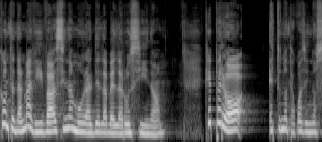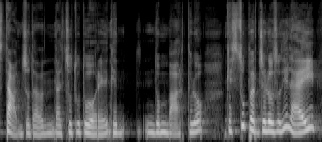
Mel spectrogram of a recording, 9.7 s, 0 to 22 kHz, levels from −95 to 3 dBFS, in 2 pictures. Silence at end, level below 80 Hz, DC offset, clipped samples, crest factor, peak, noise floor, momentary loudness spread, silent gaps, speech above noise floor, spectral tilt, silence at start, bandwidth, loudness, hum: 0.1 s; -70 dBFS; under 0.1%; under 0.1%; 18 dB; -8 dBFS; -52 dBFS; 14 LU; none; 26 dB; -5 dB/octave; 0 s; over 20 kHz; -27 LUFS; none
